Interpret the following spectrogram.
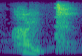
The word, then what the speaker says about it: height: Ya, ketinggiannya menjadi height. Bacanya jangan ada g-nya ya. Height, H-A-I-T, baca height gitu aja.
